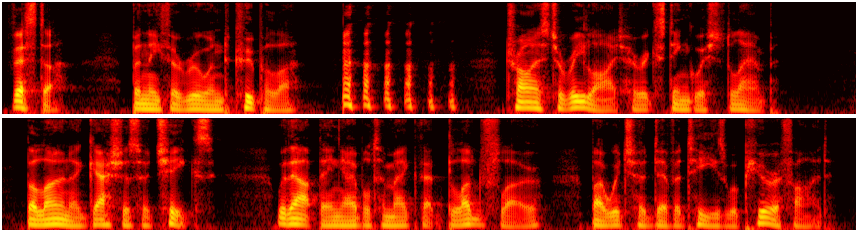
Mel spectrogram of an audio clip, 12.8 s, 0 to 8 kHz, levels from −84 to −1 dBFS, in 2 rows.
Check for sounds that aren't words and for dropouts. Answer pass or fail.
fail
